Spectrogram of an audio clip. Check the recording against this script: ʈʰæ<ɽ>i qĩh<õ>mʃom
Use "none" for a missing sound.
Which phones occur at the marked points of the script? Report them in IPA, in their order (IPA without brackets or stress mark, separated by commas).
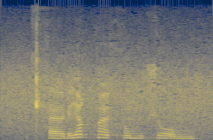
ɽ, õ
